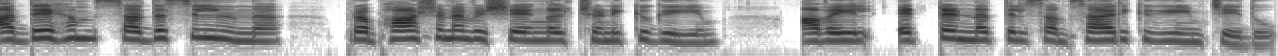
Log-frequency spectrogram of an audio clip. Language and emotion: Malayalam, neutral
